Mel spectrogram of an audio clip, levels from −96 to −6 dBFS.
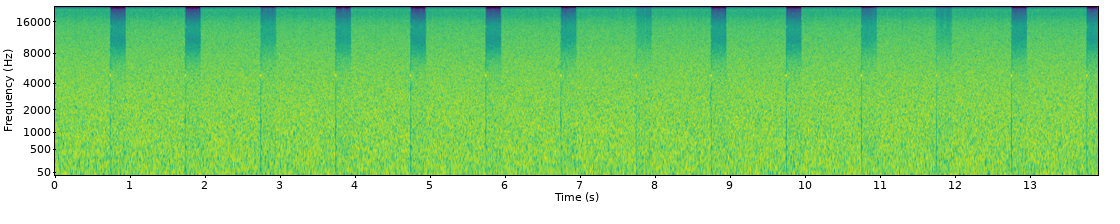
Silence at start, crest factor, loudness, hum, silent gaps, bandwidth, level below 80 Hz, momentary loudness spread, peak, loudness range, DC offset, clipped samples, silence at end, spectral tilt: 0 s; 4 dB; -2 LUFS; none; none; over 20 kHz; -24 dBFS; 1 LU; 0 dBFS; 0 LU; 2%; 20%; 0 s; -1 dB/octave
